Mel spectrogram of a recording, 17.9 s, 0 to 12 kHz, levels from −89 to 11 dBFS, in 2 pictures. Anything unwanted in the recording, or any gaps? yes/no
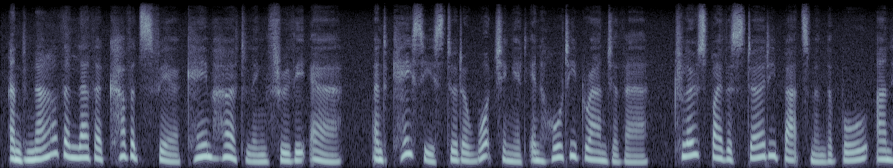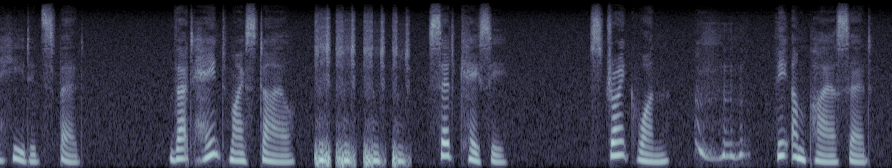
yes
